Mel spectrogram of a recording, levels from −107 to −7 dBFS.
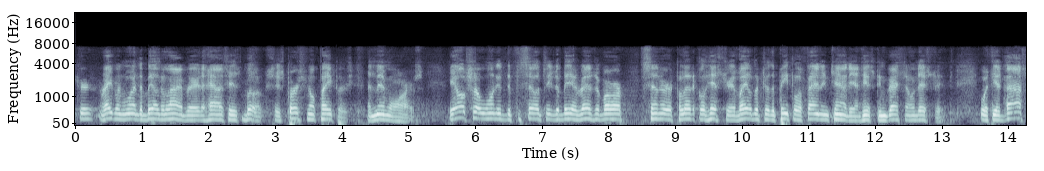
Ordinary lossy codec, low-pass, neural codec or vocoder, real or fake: AAC, 32 kbps; 7.2 kHz; codec, 44.1 kHz, 2.6 kbps, DAC; fake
